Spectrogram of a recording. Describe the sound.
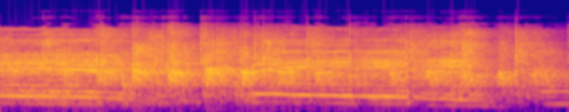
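A steady round of applause from a group, dense and loud for the full three seconds, with voices calling and cheering mixed into the clapping.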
